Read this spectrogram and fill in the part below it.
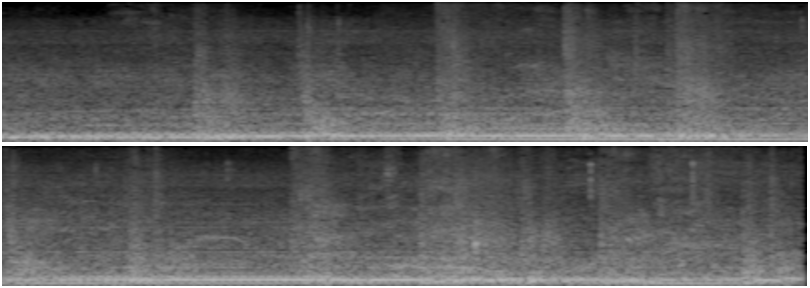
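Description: Heavy thuds sound as a van rams into bodies, again and again.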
